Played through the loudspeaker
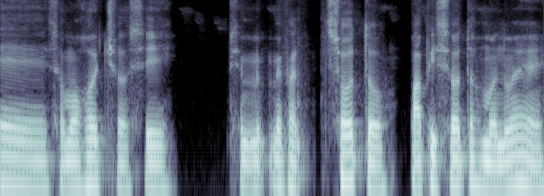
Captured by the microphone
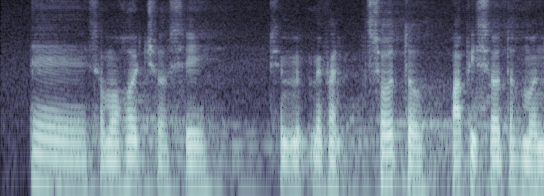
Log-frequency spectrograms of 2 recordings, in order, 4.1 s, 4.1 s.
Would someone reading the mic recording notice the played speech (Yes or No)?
Yes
